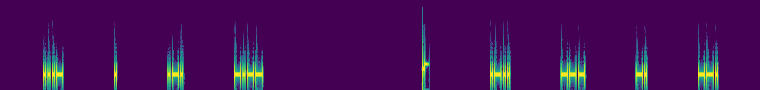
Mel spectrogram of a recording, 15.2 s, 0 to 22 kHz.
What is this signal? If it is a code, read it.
Morse code, heard as a keyed tone, about 28 wpm, spaced as for 8 wpm, 700 Hz. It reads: VERY LONG
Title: 8x Character Spacing - Top 300 Words - 28wpm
